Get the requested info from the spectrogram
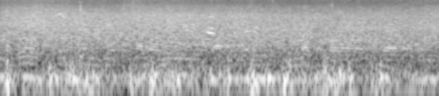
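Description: Wind blowing against the microphone, with a steady wash of sea surf underneath.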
